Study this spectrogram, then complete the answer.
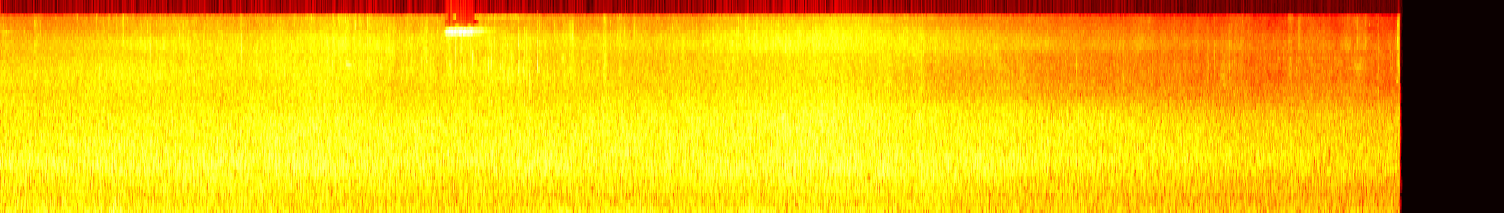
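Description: Cars drive past on a city street with a steady traffic rumble.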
